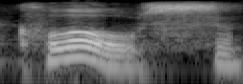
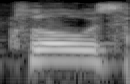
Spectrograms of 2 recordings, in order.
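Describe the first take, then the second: First: "close" ending in a clear S; close with S sound. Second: "close" ending in a voiced Z; close with Z sound. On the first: Teacher explaining second pronunciation, "close" ending in unvoiced S sound. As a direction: say "close" as kloass, meaning near. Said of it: "که با صدای سه در اینجا". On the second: Teacher explaining first pronunciation, "close" ending in Z. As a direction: say "close" as kloze, meaning shut. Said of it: "تلفظ اول این کلمه close". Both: Shown as a demonstration.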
